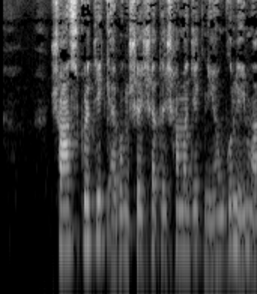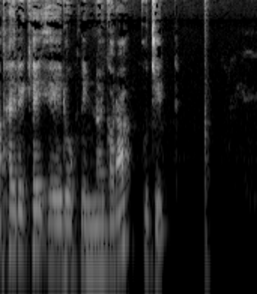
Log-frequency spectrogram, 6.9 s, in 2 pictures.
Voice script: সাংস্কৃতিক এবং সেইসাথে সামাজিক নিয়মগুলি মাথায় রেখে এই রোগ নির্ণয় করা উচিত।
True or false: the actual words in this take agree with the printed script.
true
